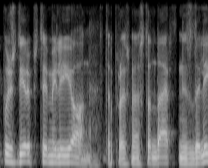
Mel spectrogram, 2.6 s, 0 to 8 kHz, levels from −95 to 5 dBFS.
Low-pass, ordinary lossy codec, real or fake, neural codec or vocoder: 7.2 kHz; Opus, 32 kbps; real; none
